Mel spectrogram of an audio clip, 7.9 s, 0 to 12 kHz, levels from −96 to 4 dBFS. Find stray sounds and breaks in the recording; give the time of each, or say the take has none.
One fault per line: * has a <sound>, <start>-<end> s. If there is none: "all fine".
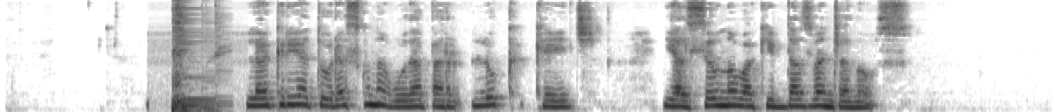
* has a thud, 1.3-1.8 s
